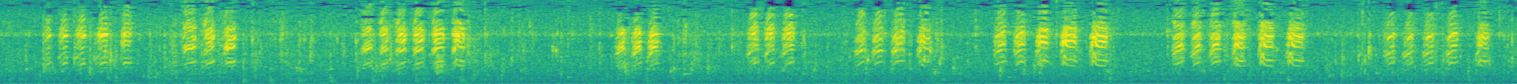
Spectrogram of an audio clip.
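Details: Softer, more distant-sounding high chirps from a great tit nest box with a pair feeding nestlings, arriving in short clustered bursts every second or so over a steady low background hiss.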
